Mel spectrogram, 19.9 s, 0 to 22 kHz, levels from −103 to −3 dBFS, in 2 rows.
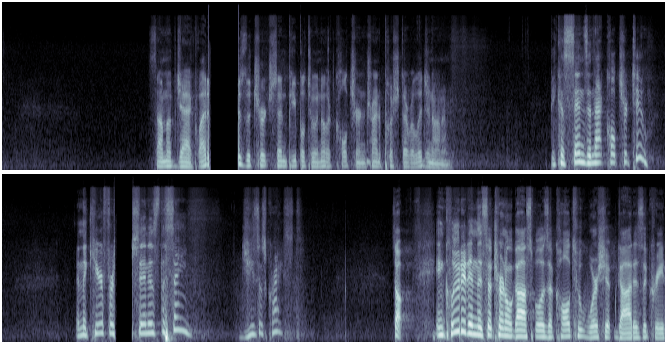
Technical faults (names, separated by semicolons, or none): playback stall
